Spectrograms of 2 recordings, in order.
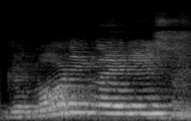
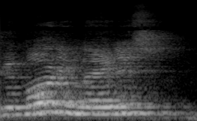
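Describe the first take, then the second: First: It is said at normal volume. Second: It is said a little louder.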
